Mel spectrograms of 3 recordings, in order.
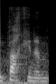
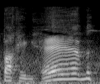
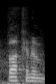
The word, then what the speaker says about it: Buckingham: Buckingham Palace you can't you don't pronounce the h or at Buckingham Palace not bucking him Buckingham Palace they've been on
